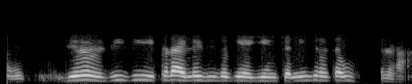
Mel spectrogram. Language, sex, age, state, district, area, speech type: Manipuri, female, 60+, Manipur, Imphal East, rural, conversation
